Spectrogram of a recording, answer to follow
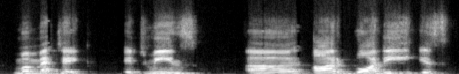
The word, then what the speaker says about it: mimetic: meaning of caloric restriction mimetic works. The pronunciation of this is mimetic, mimetic. It is not mimetic, it is mimetic, mimetic works.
